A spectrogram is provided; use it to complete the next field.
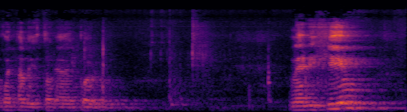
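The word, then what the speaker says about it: Nebihim: la historia del pueblo nebim eso los profetas se escribe n e b I h i m neim nim y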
